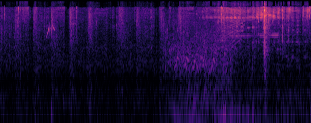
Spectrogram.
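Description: A riding mount in Horizon Zero Dawn clops along in a quick, even hoofbeat rhythm that grows louder and busier halfway through, over a steady ambient game backdrop with no voices.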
